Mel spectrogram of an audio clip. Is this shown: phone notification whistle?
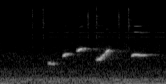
yes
